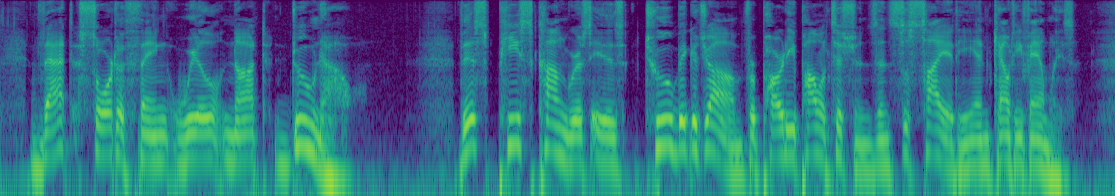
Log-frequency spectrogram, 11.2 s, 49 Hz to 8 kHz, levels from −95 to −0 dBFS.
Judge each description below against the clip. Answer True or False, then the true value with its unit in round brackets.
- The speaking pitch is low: True (120 Hz)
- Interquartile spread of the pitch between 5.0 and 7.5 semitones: True (5.6 semitones)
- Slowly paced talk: True (130 wpm)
